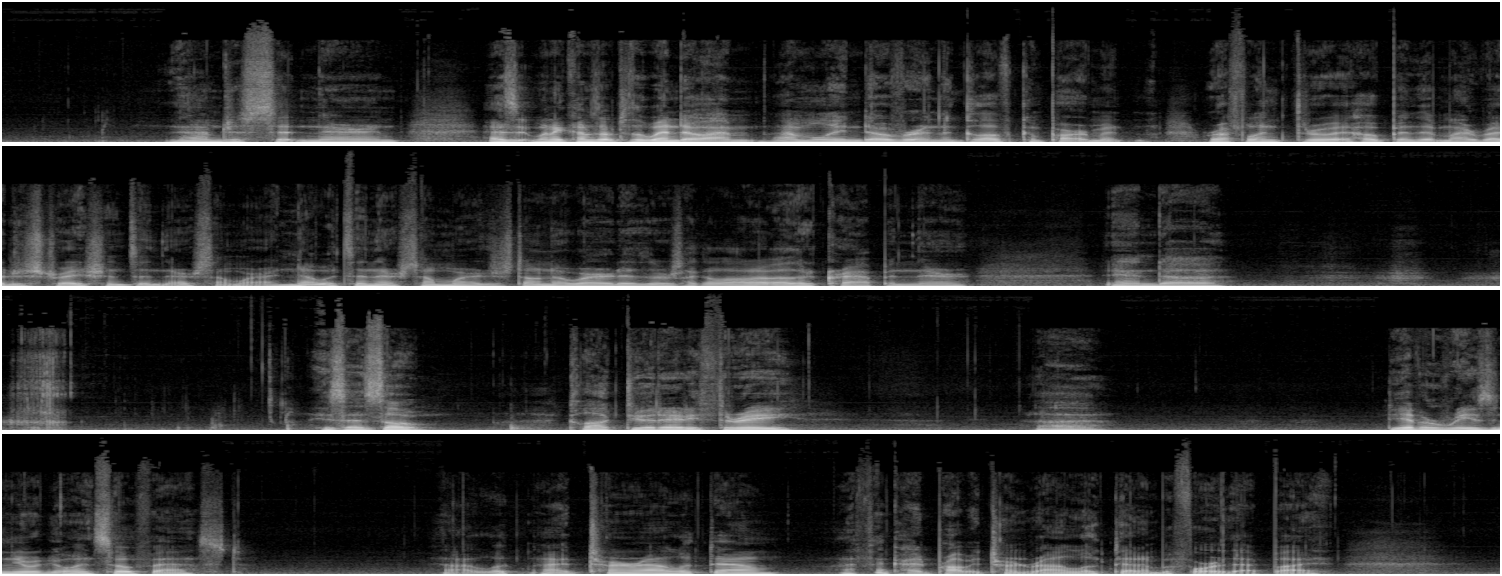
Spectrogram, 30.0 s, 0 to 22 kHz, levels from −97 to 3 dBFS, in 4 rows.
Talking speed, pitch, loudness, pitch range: 195 wpm, 115 Hz, -25 LUFS, 105-130 Hz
